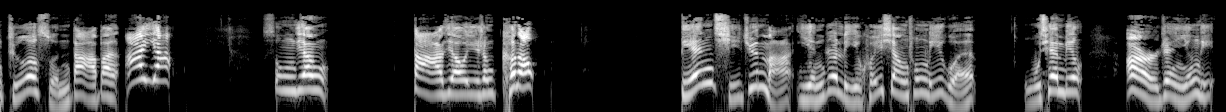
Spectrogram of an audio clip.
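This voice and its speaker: A man's voice: high voice, no room sound, clean studio sound. A man telling a classic tale in humorous traditional storytelling style, joking with the listener and acting out sound effects. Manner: lively and joking, with mock sound effects and asides.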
